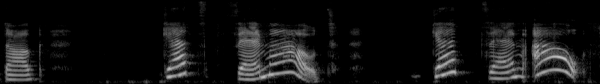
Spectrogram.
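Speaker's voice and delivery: lively read-aloud with high animal calls; animated story reading. Acted. Reader voicing a quarrelling cat and dog, animated read-aloud. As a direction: read it out clearly, pitch jumping up on woofs and meows.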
